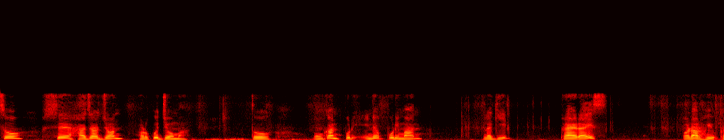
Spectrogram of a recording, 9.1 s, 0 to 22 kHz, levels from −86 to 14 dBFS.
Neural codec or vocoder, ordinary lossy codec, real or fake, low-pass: codec, 16 kHz in and 24 kHz out, 1 kbps, XY-Tokenizer; none; fake; 7.2 kHz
